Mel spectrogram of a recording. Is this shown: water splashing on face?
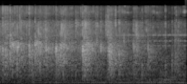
no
